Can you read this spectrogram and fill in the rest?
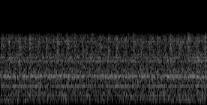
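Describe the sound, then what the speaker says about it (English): A metal lathe cuts threads on a reloading die bushing at a couple of hundred RPM, giving a steady, even mechanical drone with a low hum that runs unbroken and fairly quiet throughout, with no voices. "Now we are threading at a couple of hundred RPMs."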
